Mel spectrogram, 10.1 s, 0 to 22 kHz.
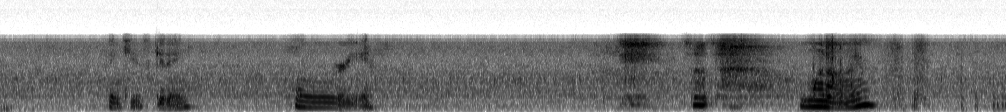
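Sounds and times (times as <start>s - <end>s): faint room hiss: 0.0s - 10.0s
person sniffing: 6.1s - 7.4s.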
